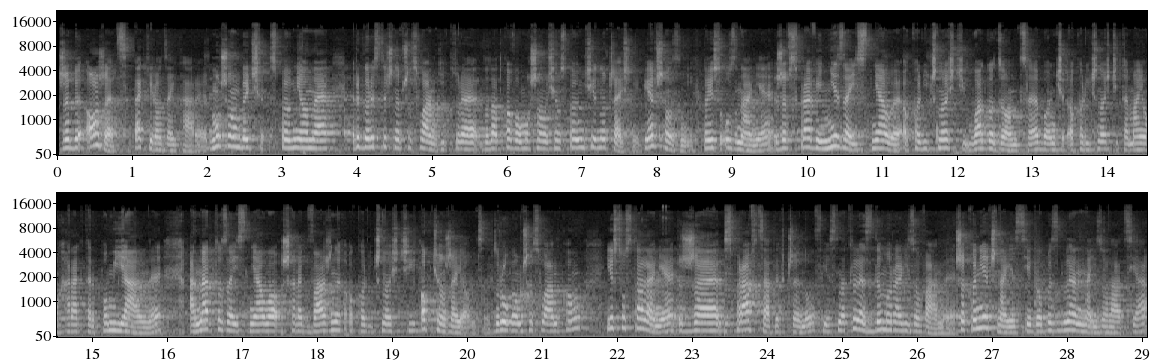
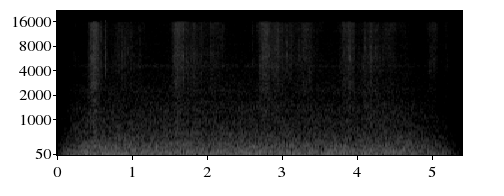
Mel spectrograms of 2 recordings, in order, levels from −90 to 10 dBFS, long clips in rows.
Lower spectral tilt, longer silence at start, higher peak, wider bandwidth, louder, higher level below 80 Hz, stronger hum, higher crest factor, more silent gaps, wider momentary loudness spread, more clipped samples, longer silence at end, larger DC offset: about the same, -4.5 dB/octave vs -4 dB/octave; about the same, 0 s vs 0.05 s; first, 0 dBFS vs -38 dBFS; about the same, 15.5 kHz vs 16 kHz; first, -17 LUFS vs -56 LUFS; first, -52 dBFS vs -62 dBFS; neither; about the same, 16 dB vs 18 dB; neither; about the same, 7 LU vs 8 LU; neither; about the same, 0 s vs 0.1 s; first, 1% vs under 0.1%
